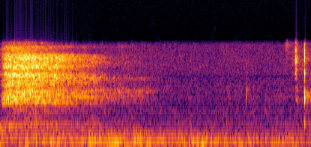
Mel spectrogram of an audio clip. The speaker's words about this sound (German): noch einmal kräftig einatmen und wieder loslassen.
